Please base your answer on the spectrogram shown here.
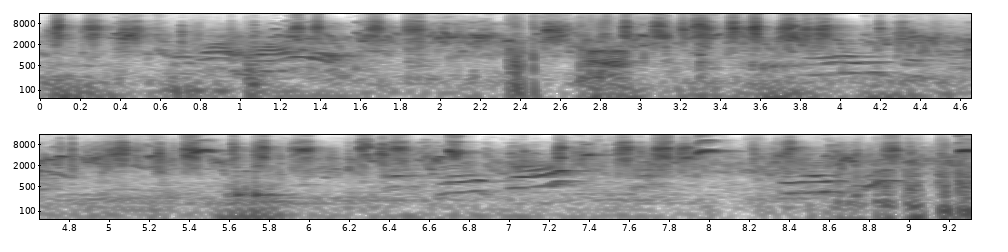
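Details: A flock of Australian budgerigars chattering: continuous busy warbles, squawks and chirps from many birds overlapping, with a dense high hiss of calls throughout.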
